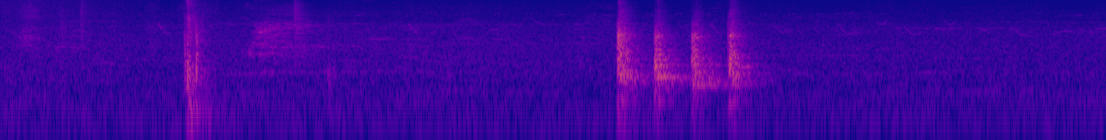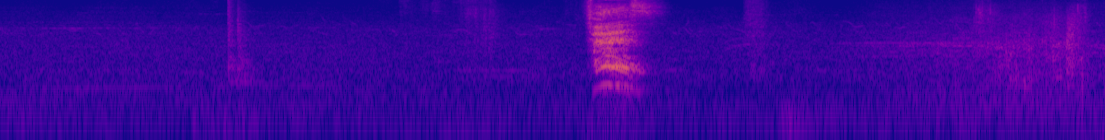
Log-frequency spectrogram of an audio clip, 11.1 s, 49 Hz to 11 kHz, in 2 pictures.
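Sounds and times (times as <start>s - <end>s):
knocks on a door: 3.1s - 3.9s.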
